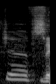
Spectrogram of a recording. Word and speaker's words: GIF: The creator says it's GIFs. – A lot of people who create things are wrong about their things. It's graphics exchange. It's graphics interchange format. Graphics is a hard G. GIF.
